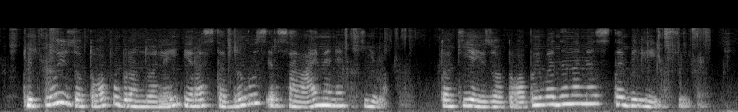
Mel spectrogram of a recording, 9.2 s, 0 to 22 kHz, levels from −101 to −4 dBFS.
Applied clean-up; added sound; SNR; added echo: neural separator model SepFormer DNS4.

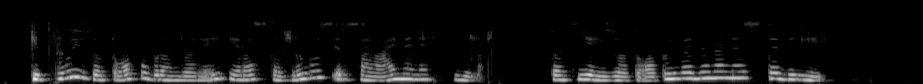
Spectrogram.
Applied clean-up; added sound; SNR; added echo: neural mask model DeepFilterNet 3.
